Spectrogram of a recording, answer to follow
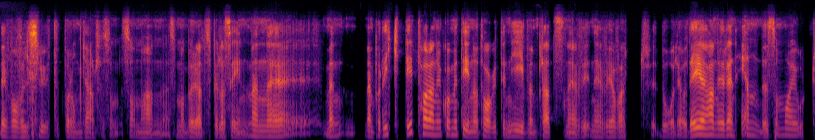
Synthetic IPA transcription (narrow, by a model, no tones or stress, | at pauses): d̪ɛvaɾvɛlslʉːt̪ə̥t̪̚pʰɔd̪ɔmkʰa̰nʂəsɔmsɔmhansɔmhanbœɾja̰d̪əspeːlasɛjɪnːmɛn | mɛnmɛnpʰɔɾɪkt̪ɪt̪haɾhanjɵkʰɔmːɪt̪ɪnːɔt̪ʰɑːɡɪt̪ɛnjiːvənpʰlat̪snæ̰ɾvɪ̰næ̰ɾvɪhaɾva̰ʈːd̪o̰ːlɪɡaɔd̪ɛæɾhanjɵd̪ɛnhɛnd̪əlsəɔmaɾjʊ̰ʈː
